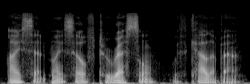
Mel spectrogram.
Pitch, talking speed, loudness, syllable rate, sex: 90 Hz, 170 wpm, -23 LUFS, 4.8 syllables/s, male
